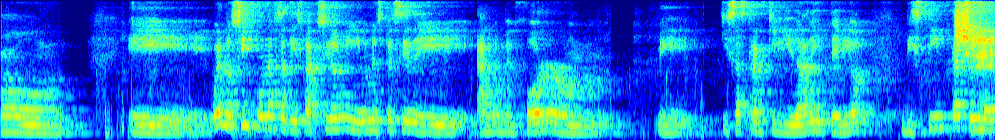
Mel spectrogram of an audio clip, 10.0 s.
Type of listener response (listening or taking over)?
listening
